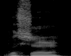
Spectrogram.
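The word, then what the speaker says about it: Leshurr: So Glorilla, JT, LeChat, Lady Leisure or LeSure, how you pronounce that? LeSure.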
